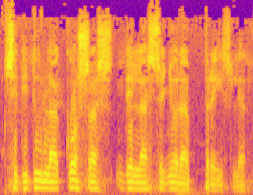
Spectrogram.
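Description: A man's voice: mid-range voice, normal speed, a little mellow, no room sound. A man announcing a recorded comedy piece on the radio in a formal way. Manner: formal presenting. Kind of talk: radio introduction.

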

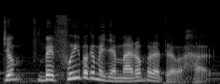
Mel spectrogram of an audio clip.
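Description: A man's voice: high voice, huge pitch swings, a little fast, creaky, faint music behind. A middle-aged man, a novelist, talking expressively and at length as a guest in a studio interview, with theatrical asides. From Venezuela. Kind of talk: casual interview chat.

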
